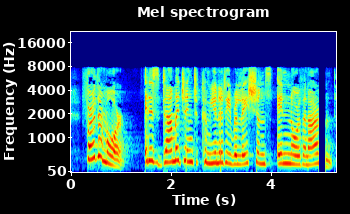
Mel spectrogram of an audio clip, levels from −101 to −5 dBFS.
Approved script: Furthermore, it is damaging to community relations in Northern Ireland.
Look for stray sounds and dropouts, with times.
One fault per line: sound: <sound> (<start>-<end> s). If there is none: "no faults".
sound: dropout (5.0-5.1 s)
